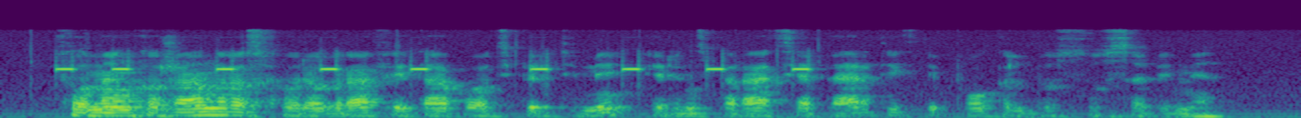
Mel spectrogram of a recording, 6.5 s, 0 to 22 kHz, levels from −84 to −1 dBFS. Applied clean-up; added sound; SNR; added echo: none; Telephone; 5 dB; none.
